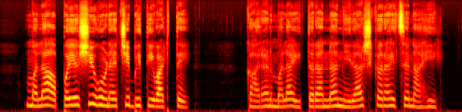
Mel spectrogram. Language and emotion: Marathi, fearful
